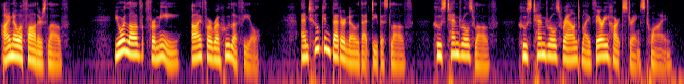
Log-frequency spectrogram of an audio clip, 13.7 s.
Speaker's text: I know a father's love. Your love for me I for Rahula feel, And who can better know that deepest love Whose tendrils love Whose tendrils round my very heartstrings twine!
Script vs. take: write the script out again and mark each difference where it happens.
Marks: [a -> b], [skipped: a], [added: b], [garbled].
I know a father's love. Your love for me I for Rahula feel, And who can better know that deepest love Whose tendrils love Whose tendrils round my very heartstrings twine!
